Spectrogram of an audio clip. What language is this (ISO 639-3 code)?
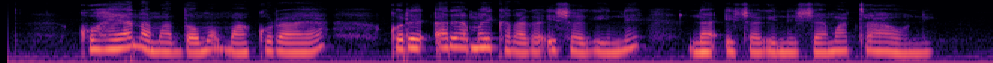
kik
